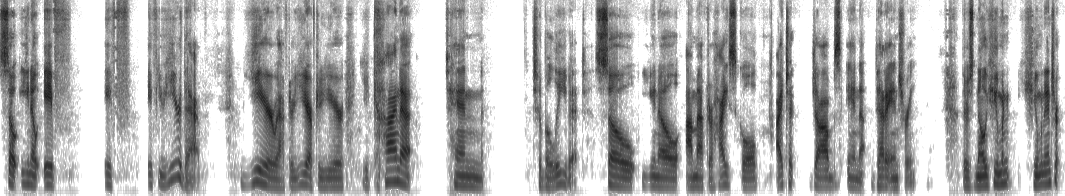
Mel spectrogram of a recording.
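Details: Adult man who has stuttered since growing up; real, unscripted adult stuttering.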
